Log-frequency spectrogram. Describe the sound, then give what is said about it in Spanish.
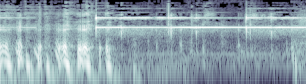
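A mobile phone ringtone sounds in a studio as a steady, high-pitched electronic trill that pauses briefly and starts again, ringing out after a moment of people talking. “Hay que entrar con el móvil apagado al estudio.”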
